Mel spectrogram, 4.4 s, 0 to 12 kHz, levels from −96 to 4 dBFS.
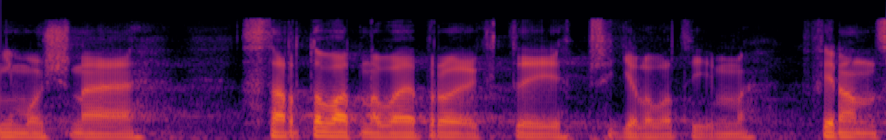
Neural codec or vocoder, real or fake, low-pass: none; real; 7.2 kHz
